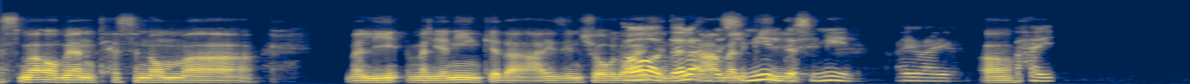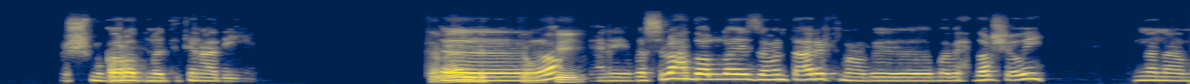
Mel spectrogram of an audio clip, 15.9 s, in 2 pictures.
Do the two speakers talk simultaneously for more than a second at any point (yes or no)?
yes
